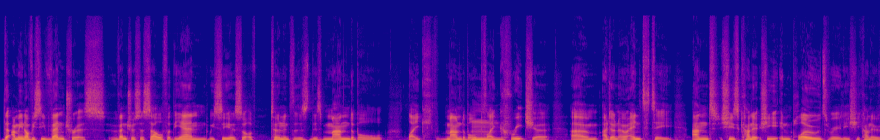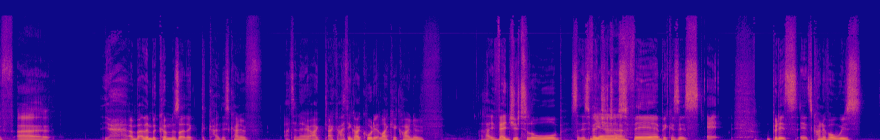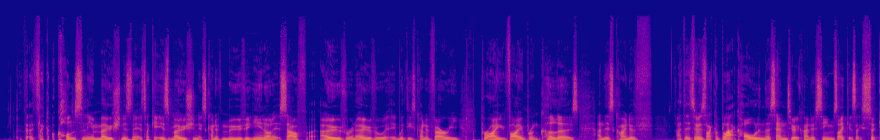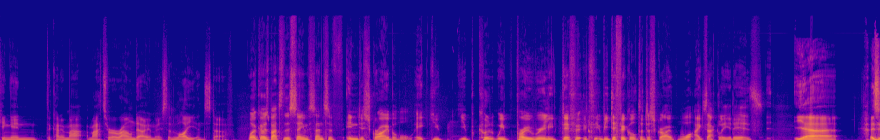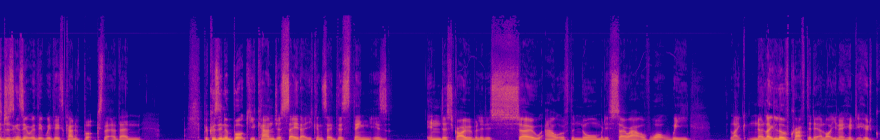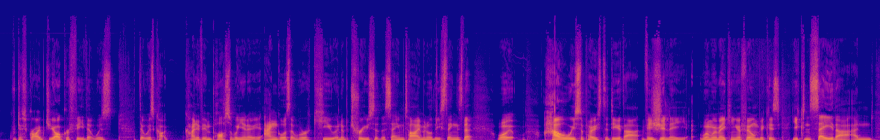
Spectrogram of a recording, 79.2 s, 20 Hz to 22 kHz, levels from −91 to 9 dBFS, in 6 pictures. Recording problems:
none

